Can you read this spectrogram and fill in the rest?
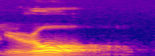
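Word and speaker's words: לא: 이 아니하고는 로라는 히브리어의 말입니다. 이 로, 우리나라 뜻이 이 발음이 이렇게 납니다.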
